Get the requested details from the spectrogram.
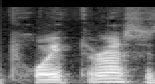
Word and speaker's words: Poythress: I didn't notice that you have Tripper Longman, Pete Enns, Vern Poythress.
